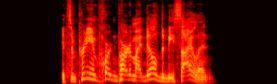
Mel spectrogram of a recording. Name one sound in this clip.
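A middle-aged man talks with animation into a microphone, close by.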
